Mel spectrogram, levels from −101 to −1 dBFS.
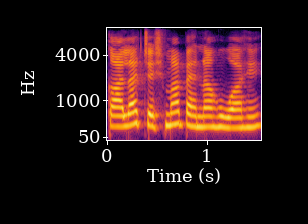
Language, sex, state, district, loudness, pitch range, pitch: Hindi, female, Uttar Pradesh, Muzaffarnagar, -13 LUFS, 250-280 Hz, 260 Hz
